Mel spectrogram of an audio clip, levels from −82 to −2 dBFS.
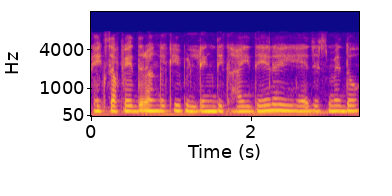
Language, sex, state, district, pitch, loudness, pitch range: Hindi, female, Chhattisgarh, Sukma, 185 Hz, -15 LUFS, 180-190 Hz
